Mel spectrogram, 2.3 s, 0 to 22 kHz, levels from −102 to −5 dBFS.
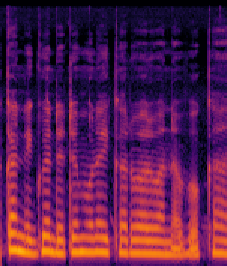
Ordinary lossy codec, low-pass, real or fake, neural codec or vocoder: none; 19.8 kHz; real; none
